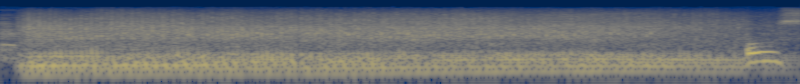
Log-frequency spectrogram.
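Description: A propeller aircraft's engine running with a steady droning hum, starting suddenly and easing off slightly near the end as a voice begins.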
